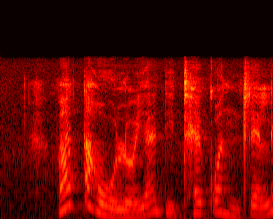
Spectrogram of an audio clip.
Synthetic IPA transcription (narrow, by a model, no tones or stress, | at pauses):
batʼaʊlɔjaditʰɛkʼɔn̩ːt͡ɬʼɛlɪ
